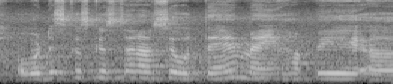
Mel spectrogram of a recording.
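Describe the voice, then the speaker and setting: A woman speaks in a high voice. Noticeable background noise and audible room echo fill the recording. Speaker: vlogger and teacher. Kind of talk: casual vlog monologue. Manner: hesitant, many fillers.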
